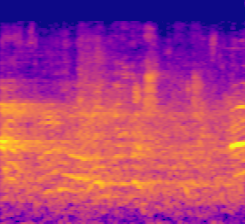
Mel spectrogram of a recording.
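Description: Spectators' voices chattering and calling out in an indoor sports hall, with a loud raised shout at the start.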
